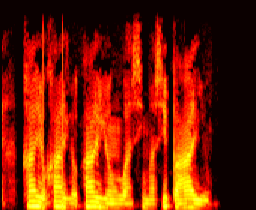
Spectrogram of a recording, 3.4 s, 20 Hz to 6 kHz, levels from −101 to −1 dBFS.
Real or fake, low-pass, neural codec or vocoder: real; 5.4 kHz; none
